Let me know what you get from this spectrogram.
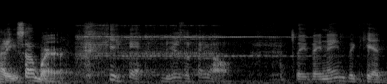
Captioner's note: phone rings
